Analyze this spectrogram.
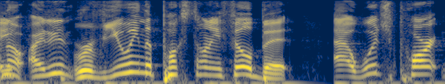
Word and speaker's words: Punxsutawney: don't know dude the Punxsutawney Phil bit I rehearsed it you rehearsed it you didn't say it correctly it's Punxsutawney I rehearsed it when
